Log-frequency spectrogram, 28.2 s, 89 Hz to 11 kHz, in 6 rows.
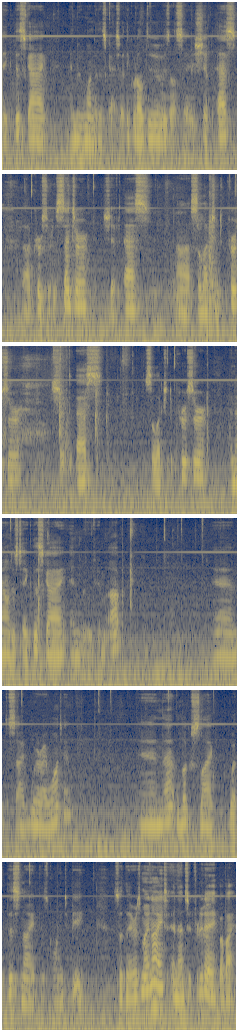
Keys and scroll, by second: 3.8 shift+s, 8.0 shift+s, 11.7 shift+s.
